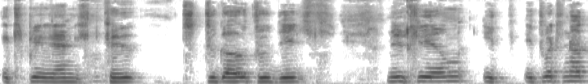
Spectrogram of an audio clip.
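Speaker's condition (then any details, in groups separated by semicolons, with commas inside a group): Cerebral palsy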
